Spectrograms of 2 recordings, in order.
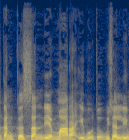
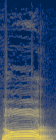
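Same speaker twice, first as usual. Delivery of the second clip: mother calling her daughter by name, raised; a mock mother's call across the house; 8 semitones higher, 3 dB louder than usual. Mother calls daughter during prayer, raised call.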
